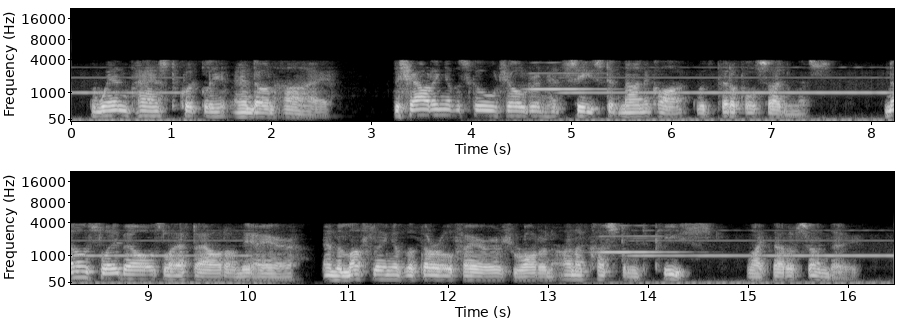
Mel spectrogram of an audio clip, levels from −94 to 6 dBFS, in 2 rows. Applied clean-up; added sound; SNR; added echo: none; Harmonica; 13 dB; none.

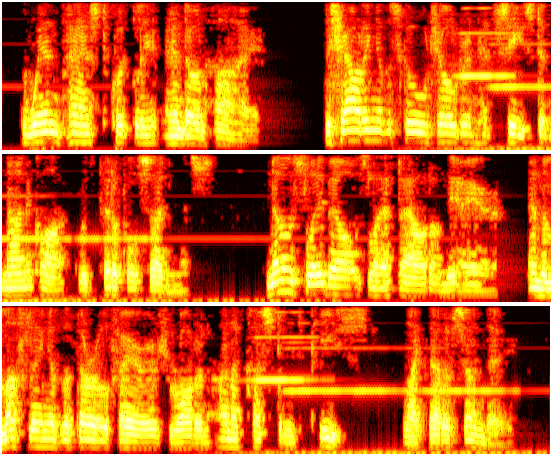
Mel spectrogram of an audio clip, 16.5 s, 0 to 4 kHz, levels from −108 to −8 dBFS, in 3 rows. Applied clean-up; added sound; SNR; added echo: classical method spectral subtraction.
